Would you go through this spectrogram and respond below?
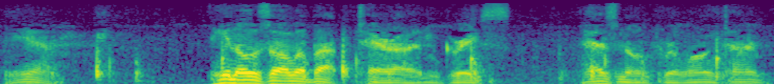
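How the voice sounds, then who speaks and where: An actor playing a sober, courteous frontier marshal in a 1950s radio western, hesitant and plain-spoken. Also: male voice, extremely low pitch, measured pace. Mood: concerned. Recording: muffled, noisy 1950s radio recording.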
